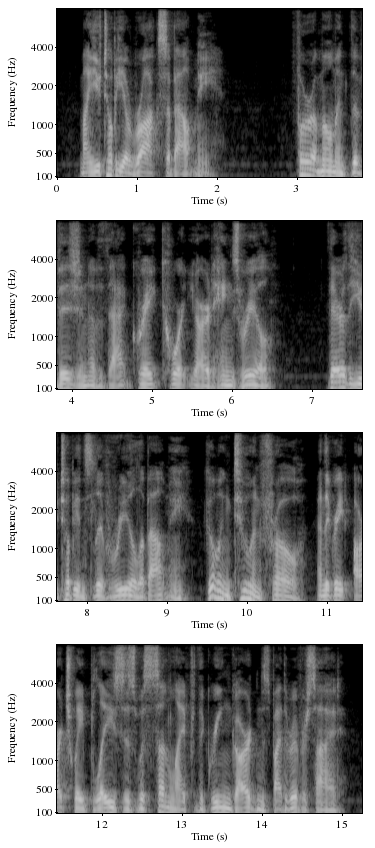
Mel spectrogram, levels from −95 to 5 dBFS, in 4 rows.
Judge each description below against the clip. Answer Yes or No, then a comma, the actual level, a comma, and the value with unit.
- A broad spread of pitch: No, average, 3.7 semitones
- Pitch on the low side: Yes, very low, 85 Hz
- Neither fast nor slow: Yes, average, 160 wpm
